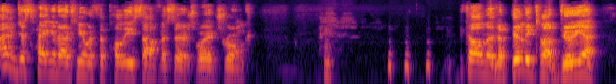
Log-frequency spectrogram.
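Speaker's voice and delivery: put-on high stage-Irish cop accent. Imitating the cops in a movie scolding someone: stereotypical irish cop accent. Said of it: "all the Irish racism, that was still all there".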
